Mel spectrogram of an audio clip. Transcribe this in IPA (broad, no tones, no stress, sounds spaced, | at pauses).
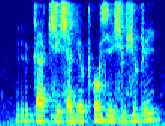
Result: r ʉ k æ k ʑ e ʑ æ j e u̯ ʈʰ o zʲ ɛ i̯ ʑ ʉ ʑ ʉ ɖ e i̯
